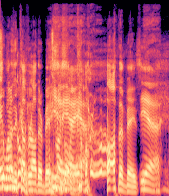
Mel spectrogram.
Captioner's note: Glenn laughing amusingly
